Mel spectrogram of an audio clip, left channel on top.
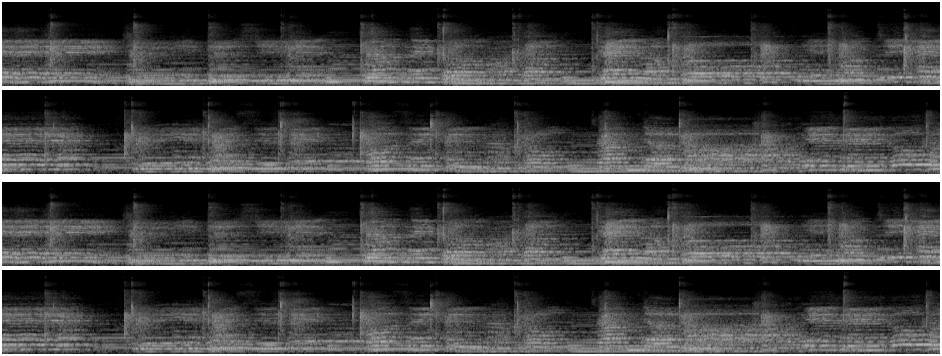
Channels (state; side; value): identical; both; correlation 1.00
